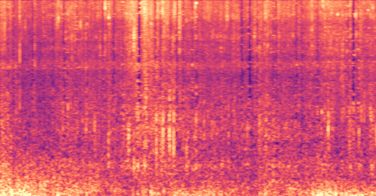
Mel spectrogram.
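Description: Wind rushes loudly past a moving rider.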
